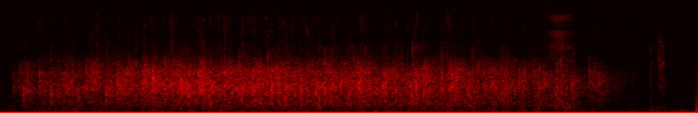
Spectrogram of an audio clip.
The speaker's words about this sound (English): Thank you to all the council and board members who have completed their terms. You are very appreciated. So thank you. If you're going off the board, it's appropriate to give them a round of applause.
